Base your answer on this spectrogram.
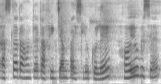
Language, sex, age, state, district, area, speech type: Assamese, female, 60+, Assam, Tinsukia, rural, spontaneous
